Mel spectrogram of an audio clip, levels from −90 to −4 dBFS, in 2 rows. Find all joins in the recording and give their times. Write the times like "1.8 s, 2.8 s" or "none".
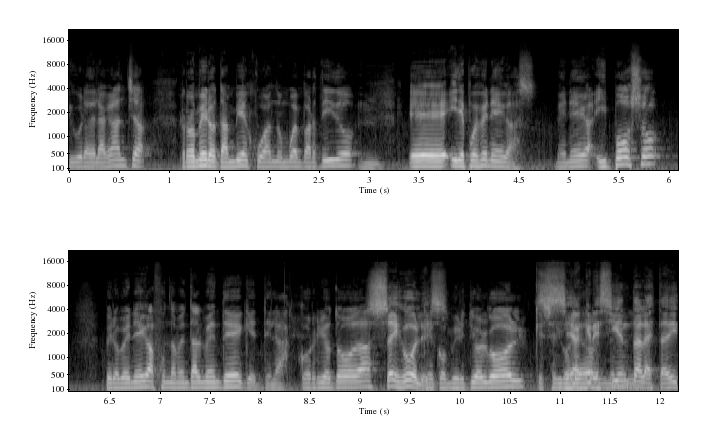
3.3 s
